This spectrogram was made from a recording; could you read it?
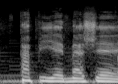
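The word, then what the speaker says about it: papier-mâché: Paper mâché. – Can you say it properly, please? – Papier mâché. – That's better.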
